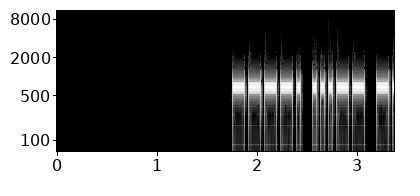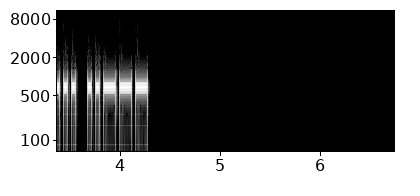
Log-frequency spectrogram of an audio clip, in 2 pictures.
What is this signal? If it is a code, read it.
Morse code, heard as a keyed tone, about 30 wpm, 700 Hz. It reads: 93B2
